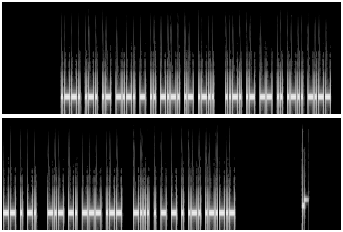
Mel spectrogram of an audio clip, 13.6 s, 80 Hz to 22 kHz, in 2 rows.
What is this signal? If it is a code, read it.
Morse code, heard as a keyed tone, about 34 wpm, 700 Hz. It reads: PRACTICAL FAMILY MEN KNOW BETTER.
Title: Sentences from Top 1400 Words 35wpm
